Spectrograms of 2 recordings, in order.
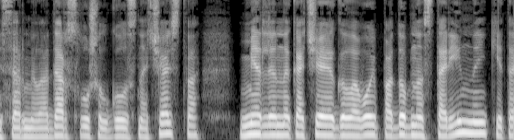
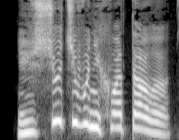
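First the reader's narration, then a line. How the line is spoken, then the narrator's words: Shout. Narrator (Russian): закричала Кора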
